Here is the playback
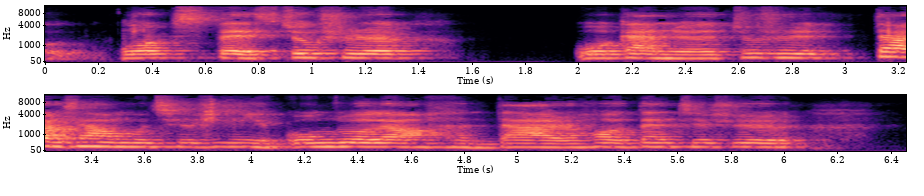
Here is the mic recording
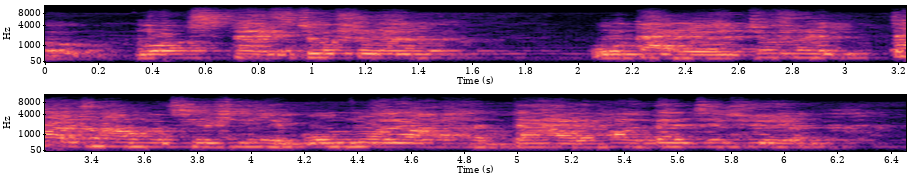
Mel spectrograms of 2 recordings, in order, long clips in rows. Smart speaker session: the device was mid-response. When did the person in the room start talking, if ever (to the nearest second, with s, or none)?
none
